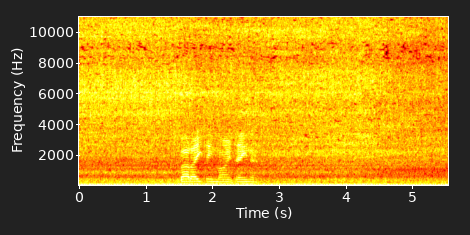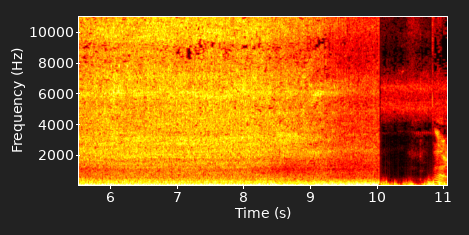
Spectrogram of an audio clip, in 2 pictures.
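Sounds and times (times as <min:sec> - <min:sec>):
car engine idling: 0:00.0 - 0:10.1.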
